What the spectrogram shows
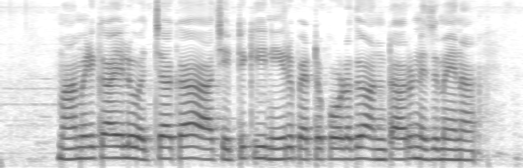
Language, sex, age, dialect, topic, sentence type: Telugu, female, 41-45, Utterandhra, agriculture, question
